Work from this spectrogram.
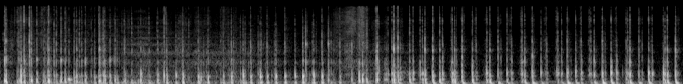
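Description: A small, hollow, printed cardboard coin-bank box, held close to the microphone, is tapped rapidly with long red-painted fingernails. Some fifty quick, dry taps produce hollow, bassy thuds with a low resonant body and almost no ring. They form a fast, steady drumming flutter throughout.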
